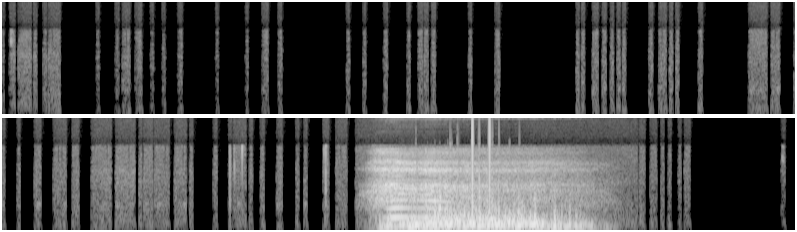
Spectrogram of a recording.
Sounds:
Sigh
